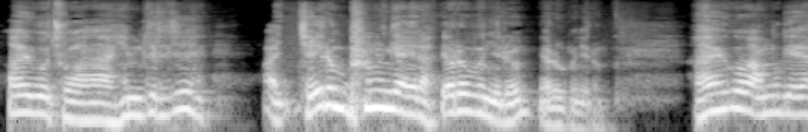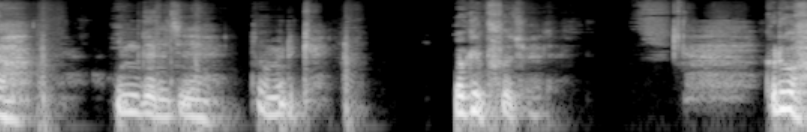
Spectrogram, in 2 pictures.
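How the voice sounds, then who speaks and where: Male instructor, husky and lively in pitch, coaching a class through gestures step by step. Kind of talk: guided body exercise lecture.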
